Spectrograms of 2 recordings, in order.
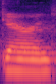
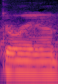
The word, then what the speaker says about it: Garand: M Ron Garan m1 garand and it is pronounced garand not garand I'll say it both ways probably but you'll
